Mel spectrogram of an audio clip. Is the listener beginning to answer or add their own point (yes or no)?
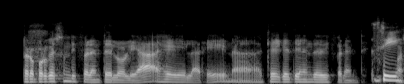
yes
